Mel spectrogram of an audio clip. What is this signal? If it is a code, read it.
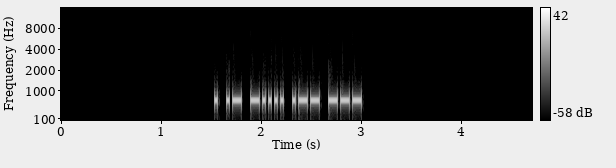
Morse code, heard as a keyed tone, about 40 wpm, 700 Hz. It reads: EA6WO
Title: DXCC-100 Call Signs - 5 Characters - Repeated 3x - 40wpm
